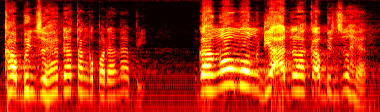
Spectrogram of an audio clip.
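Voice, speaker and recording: A man teaching a religious text, reading Arabic and explaining it in lively storytelling, often checking that listeners follow. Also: very high-pitched, brisk, in a large hall. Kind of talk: kitab study lesson, translating Arabic text line by line.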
